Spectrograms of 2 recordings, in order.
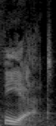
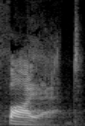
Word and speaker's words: fiat: Now, the correct pronunciation of this is fiat, but you'll hear pronounced fiat by pseudo-intellectuals.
